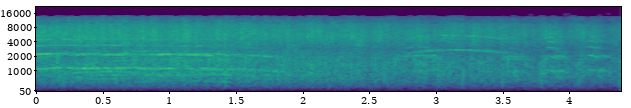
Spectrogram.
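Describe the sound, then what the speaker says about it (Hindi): Applause fills a large public gathering at a Chandrashekhar Rao political speech as a resolution is put to the crowd, a dense, steady roar of many hands clapping together that slowly eases but keeps going throughout. "सभा एकजुट होकर एक मुट्ठी से तालियां बजाएं"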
